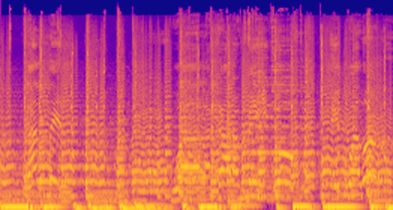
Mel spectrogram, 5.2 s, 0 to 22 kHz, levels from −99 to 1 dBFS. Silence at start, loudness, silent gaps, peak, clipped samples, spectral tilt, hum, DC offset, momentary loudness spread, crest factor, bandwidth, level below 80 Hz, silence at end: 0 s; -12 LUFS; none; 0 dBFS; under 0.1%; -5 dB/octave; none; under 0.1%; 3 LU; 10 dB; 18 kHz; -14 dBFS; 0 s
